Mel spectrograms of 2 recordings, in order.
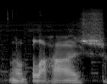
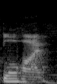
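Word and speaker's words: Blåhaj: It's actually pronounced Blowhigh. Blowhigh? Oh, okay. Yeah, I never would have guessed. I never would have guessed. I got corrected on this a couple years ago. Is that like a funny, like Swedish name? It is a funny Swedish name.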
